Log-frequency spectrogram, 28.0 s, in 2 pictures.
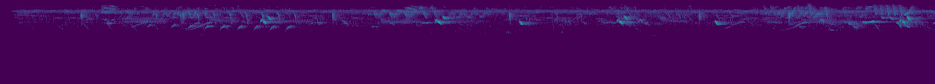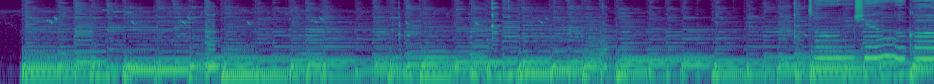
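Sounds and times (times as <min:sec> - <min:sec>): songbirds chirping: 0:00.2 - 0:28.0
acoustic guitar strum: 0:14.3 - 0:28.0.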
